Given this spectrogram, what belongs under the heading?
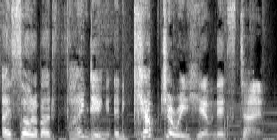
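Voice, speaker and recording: A woman's voice: a little high, sing-song, a little slow. A woman playing an earnest, kind-hearted young amateur sleuth in a radio drama, sincere and hesitant. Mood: hesitant, evasive. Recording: music behind the voice.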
